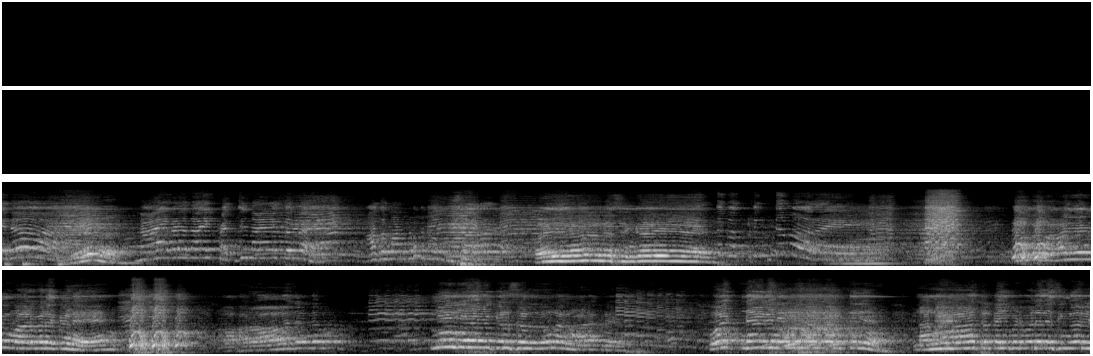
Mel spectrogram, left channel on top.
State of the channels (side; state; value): left; silent; 63 dB below the other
